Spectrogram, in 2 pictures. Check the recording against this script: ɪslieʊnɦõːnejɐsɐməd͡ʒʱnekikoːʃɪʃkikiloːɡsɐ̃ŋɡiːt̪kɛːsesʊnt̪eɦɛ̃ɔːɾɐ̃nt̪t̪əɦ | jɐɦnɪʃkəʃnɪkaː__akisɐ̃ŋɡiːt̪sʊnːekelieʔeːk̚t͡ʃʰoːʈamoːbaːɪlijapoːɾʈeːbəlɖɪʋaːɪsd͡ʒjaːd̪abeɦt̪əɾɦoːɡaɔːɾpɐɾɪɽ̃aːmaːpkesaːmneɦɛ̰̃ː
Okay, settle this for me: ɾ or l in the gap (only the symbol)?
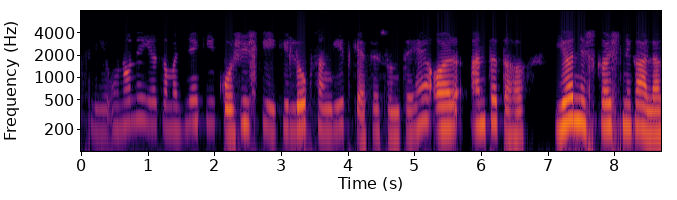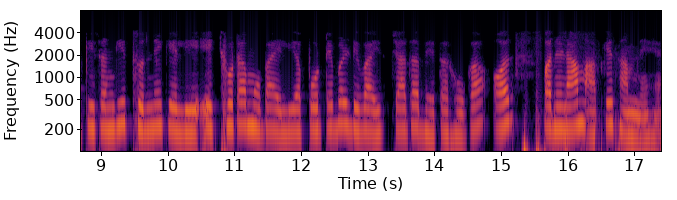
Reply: l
